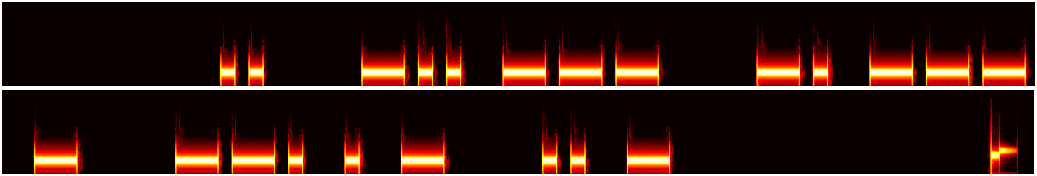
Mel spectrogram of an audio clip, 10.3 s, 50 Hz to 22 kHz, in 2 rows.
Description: Morse code, heard as a keyed tone, about 17 wpm, 700 Hz. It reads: I DO NOT GET IT
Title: Sets of 5 Words Encore 17wpm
